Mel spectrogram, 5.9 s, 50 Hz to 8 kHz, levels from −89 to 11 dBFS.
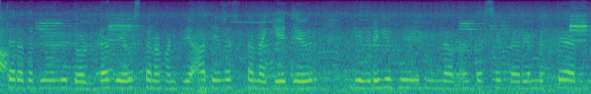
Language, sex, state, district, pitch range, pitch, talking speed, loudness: Kannada, female, Karnataka, Mysore, 230-250 Hz, 245 Hz, 140 wpm, -15 LUFS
